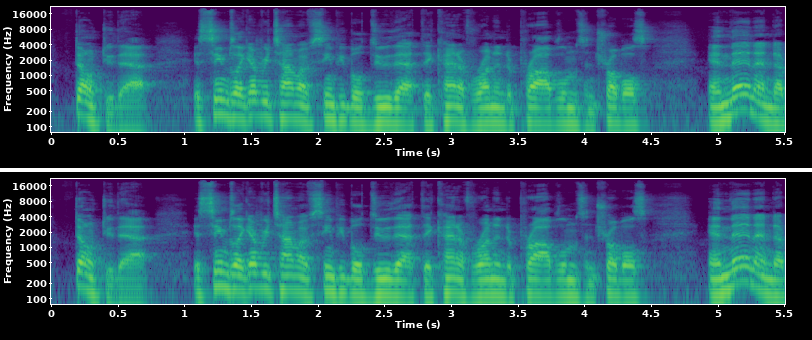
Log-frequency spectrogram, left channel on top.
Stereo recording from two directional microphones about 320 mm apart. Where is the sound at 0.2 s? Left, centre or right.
Centre.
